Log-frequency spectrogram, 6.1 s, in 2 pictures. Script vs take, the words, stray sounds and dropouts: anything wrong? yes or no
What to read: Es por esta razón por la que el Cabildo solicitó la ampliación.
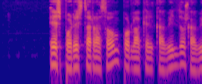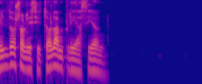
yes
